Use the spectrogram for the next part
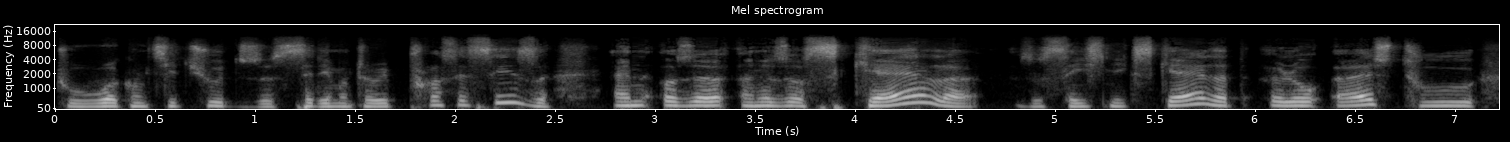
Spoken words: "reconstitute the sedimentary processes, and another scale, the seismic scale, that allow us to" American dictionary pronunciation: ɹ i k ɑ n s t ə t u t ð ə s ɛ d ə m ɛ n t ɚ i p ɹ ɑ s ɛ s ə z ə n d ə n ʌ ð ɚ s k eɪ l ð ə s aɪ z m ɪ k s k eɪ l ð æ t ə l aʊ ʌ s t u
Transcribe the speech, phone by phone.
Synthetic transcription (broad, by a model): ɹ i k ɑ n s t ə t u t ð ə s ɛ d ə m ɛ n t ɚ i p ɹ ɑ s ɛ s ə z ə n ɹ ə n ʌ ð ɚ s k eɪ l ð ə s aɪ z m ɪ k s k eɪ l ð æ t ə l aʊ ʌ s t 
